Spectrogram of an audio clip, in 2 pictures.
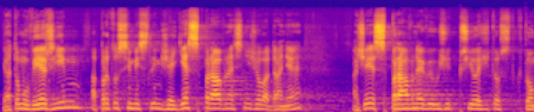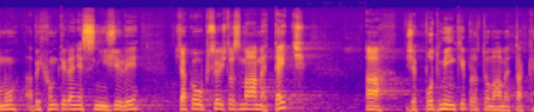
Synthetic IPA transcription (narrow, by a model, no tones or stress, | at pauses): jaːt̪o̞muvjɛriːmʔapɾot̪o̞sɪmɪsliːmʒɛjɛspɾaːvnɛːsɲiʒo̞vad̪̚daɲɛ | ʔaʒɛjɛspɾaːvnɛːvɪuʒit̪̚pr̝̥iːlɛʒɪt̪o̞st̪kt̪o̞muʔabɪxo̞mt̪ɪdaɲɛsɲiːʒɪlɪʒɛt̪akovowpr̥iːlɛʒɪt̪os̬t̪maːmɛt̪ɛc | ʔaʒɛpo̞dmiːŋkɪpɾo̞t̪o̞maːmɛt̪akɛː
